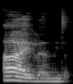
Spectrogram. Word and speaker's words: Island: airplane that's the aisle in all three of these words Island Isle and Isle the S is not pronounced so that's something very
